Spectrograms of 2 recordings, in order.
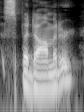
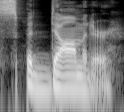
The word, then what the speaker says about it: speedometer: pronounce the syllables so the O in the middle does not make an o sound it's speedometer so it makes like an a sound right speedometer this speedometer says that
